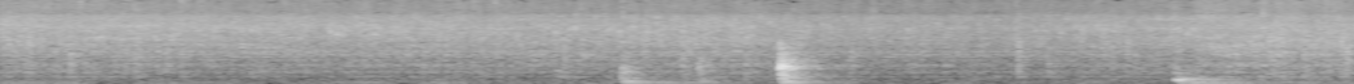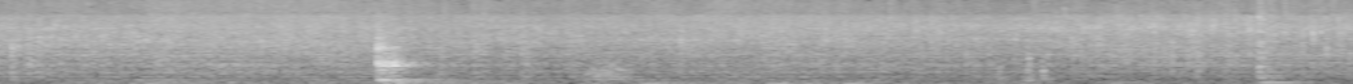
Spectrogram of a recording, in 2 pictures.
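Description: Marinated chicken pieces sizzling as they shallow-fry in hot oil in a frying pan, a steady hiss throughout. A steel spoon turning the pieces clicks and scrapes against the pan a few times, loudest about four and nine seconds in.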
